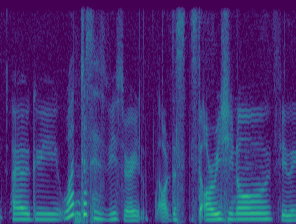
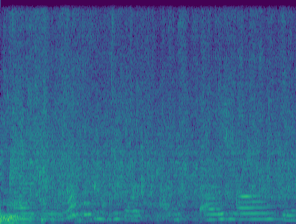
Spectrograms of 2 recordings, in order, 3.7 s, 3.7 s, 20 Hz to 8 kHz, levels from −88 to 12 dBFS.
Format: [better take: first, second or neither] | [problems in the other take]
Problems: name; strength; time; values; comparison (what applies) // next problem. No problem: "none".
first | background sound (Toilet flush / Water); 3 dB above the speech // room echo; dies away in 0.3 s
